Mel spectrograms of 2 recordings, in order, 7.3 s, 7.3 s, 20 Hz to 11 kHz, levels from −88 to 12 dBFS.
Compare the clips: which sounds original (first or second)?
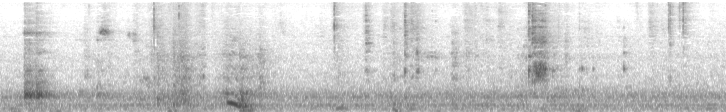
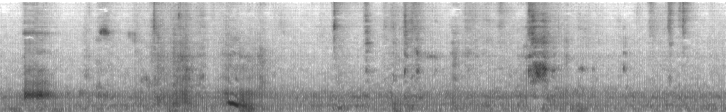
first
